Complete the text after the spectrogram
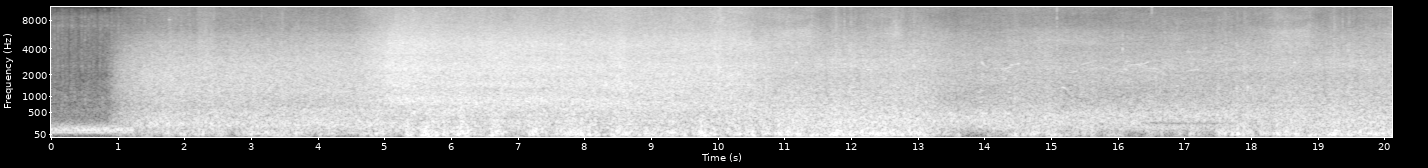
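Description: Wind blows hard through grass outdoors.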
